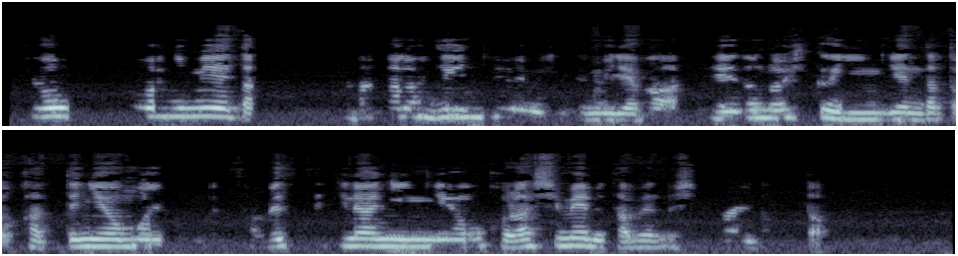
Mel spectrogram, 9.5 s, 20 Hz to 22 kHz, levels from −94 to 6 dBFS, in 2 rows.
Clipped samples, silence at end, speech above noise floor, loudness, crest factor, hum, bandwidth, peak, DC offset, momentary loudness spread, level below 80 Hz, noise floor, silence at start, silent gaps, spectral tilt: under 0.1%; 0.65 s; 35 dB; -23 LUFS; 16 dB; none; 10.5 kHz; -6 dBFS; under 0.1%; 16 LU; -54 dBFS; -57 dBFS; 0.15 s; none; -7 dB/octave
